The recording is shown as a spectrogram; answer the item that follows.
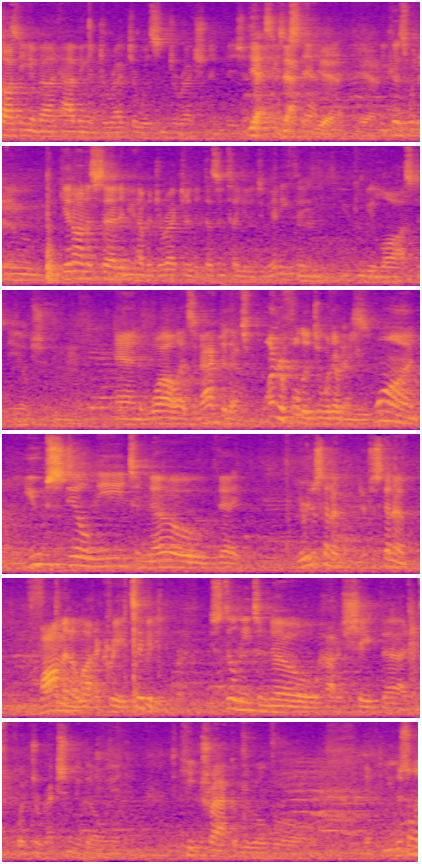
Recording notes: Devil May Cry 5 Press Conference | ConnectiCon 2019.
